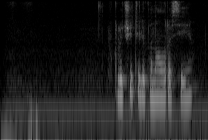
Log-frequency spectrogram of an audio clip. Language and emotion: Russian, neutral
